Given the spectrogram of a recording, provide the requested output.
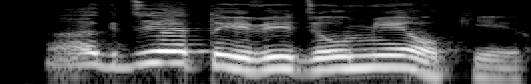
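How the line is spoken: Snorting scoff. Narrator (Russian): хмыкнул бродяга

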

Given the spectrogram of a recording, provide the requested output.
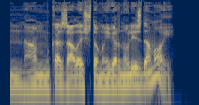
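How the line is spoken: Uncertain dwarf. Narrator (Russian): неуверенно ответил гном

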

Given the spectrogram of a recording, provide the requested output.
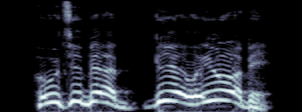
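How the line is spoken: Screaming in pain and hatred. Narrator (Russian): заорал он от боли и ненависти

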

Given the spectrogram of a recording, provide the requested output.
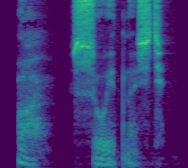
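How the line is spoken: Whisper. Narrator (Russian): прошептал граф

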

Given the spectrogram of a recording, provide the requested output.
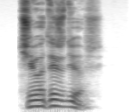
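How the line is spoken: Mimicking another's intonation. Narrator (Russian): сказал, точно тоном Эсси с ее интонациями

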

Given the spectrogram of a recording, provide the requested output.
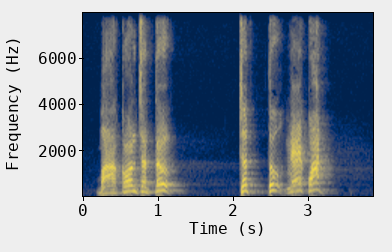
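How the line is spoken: Forceful shout. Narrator (Vietnamese): Pà Chảy Hổ vận lực mà quát

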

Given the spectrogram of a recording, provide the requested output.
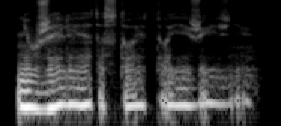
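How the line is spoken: Quiet moan. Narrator (Russian): Джеймс тихо простонал

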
